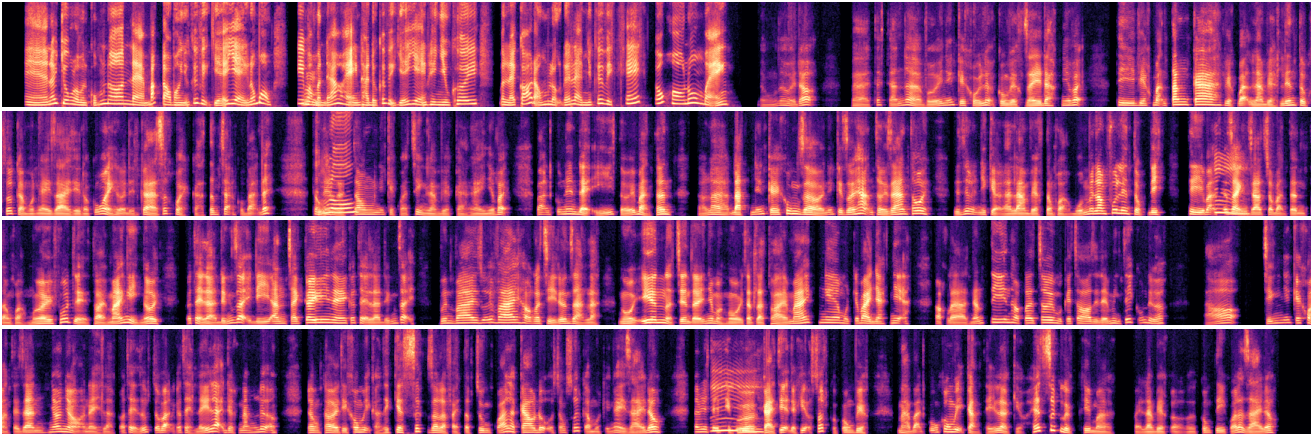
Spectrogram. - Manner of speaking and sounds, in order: tapping; other background noise
- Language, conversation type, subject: Vietnamese, advice, Làm sao để chấp nhận cảm giác buồn chán trước khi bắt đầu làm việc?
